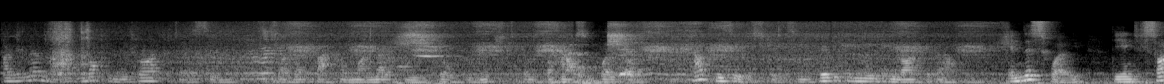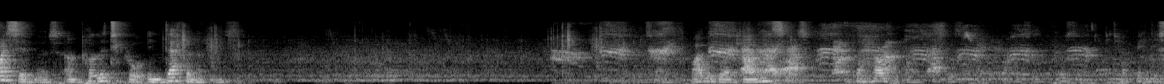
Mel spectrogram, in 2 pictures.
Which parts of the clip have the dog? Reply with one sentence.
You can hear the dog from 5.5 to 6.5 s and from 19.1 to 21.1 s.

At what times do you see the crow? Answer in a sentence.
You can hear the crow from 2.7 to 10.1 s and from 17.1 to 23.2 s.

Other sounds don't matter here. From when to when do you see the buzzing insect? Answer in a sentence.
The buzzing insect can be heard from 0.0 to 23.2 s.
